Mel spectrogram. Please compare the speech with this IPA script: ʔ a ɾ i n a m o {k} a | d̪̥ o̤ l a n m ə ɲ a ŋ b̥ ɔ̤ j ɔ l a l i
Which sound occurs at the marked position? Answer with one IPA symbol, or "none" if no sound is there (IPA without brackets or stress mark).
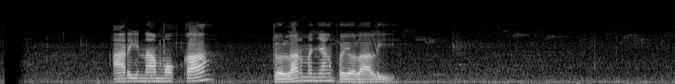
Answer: k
